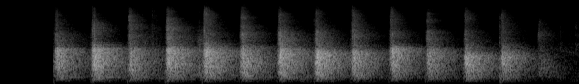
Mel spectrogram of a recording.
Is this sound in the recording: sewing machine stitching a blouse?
no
